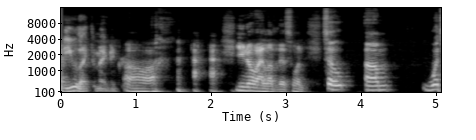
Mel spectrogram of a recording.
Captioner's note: laughs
